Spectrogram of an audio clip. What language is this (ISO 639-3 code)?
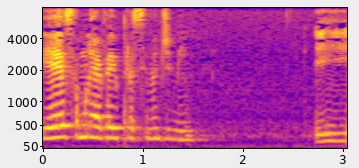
por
